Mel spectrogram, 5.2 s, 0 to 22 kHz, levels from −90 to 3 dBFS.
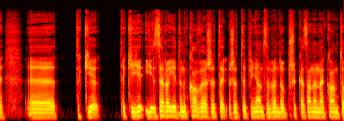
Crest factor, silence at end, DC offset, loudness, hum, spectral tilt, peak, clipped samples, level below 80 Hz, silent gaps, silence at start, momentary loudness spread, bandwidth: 16 dB; 0 s; under 0.1%; -23 LUFS; none; -4 dB/octave; -6 dBFS; under 0.1%; -66 dBFS; none; 0 s; 8 LU; 17 kHz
